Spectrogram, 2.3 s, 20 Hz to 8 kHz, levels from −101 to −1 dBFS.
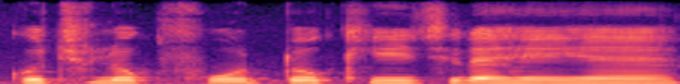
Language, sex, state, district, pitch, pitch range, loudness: Hindi, male, Madhya Pradesh, Umaria, 220 Hz, 205-225 Hz, -17 LUFS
